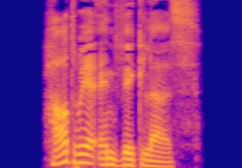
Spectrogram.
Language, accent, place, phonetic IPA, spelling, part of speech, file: German, Germany, Berlin, [ˈhaːɐ̯tvɛːɐ̯ʔɛntˌvɪklɐs], Hardwareentwicklers, noun, De-Hardwareentwicklers.ogg
- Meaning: genitive singular of Hardwareentwickler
